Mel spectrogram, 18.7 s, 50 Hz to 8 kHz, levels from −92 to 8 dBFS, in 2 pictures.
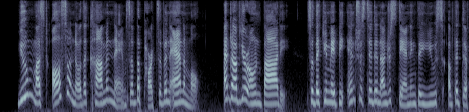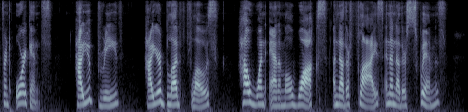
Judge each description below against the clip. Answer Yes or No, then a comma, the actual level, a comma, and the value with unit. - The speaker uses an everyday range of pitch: Yes, average, 4.4 semitones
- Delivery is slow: No, average, 155 wpm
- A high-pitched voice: Yes, high, 210 Hz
